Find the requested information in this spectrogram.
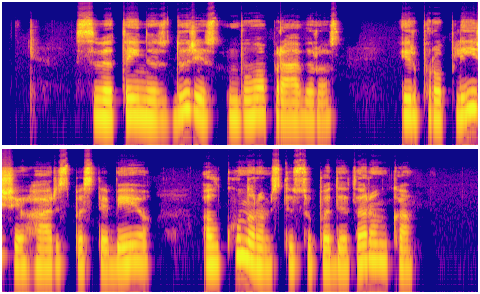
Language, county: Lithuanian, Panevėžys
